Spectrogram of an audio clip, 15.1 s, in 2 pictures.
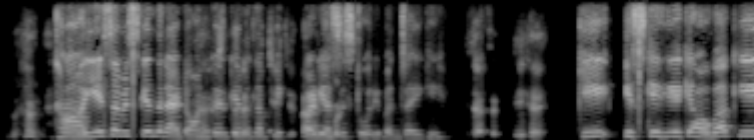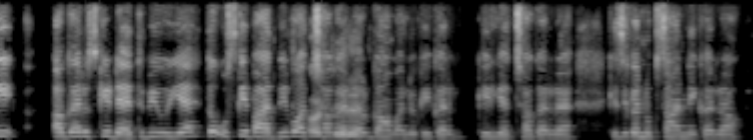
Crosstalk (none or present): present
